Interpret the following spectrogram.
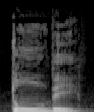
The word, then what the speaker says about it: tomber: Okay, so remember, you've got O-M here, but after that you've got a consonant, so it does mean that this combination of O-M will give you the sound on. Okay, you don't pronounce the M at all, so it's really a nasal, so it goes in your nose.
